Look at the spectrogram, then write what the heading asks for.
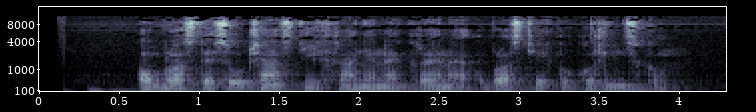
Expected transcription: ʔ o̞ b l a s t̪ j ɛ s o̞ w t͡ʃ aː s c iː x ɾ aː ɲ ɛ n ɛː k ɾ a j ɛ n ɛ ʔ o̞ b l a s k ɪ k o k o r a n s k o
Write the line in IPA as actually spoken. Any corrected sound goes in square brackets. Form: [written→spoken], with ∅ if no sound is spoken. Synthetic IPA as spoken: ʔ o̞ b l a s t̪ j ɛ s o̞ w t͡ʃ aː s c iː x ɾ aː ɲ ɛ n ɛː k ɾ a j ɛ n [ɛ→ɛː] ʔ o̞ b l a s [k→c] ɪ k o k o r [a→i] n s k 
